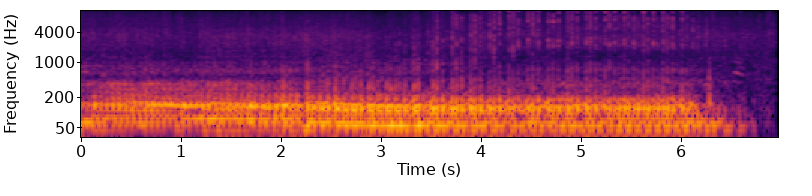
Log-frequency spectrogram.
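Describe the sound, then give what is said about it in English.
A motorcycle engine idles at a motorcycle training course in the early morning with a steady low rumble and rapid mechanical ticking, holding for several seconds before cutting off near the end. Faint voices sit underneath. “Well, a wonderful day for a motorcycle course, don't you think?”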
